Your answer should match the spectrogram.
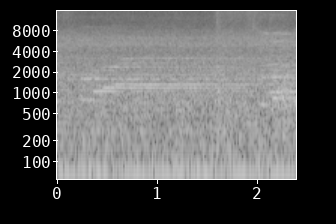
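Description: A moving electric commuter train heard from inside the car: a steady low rumble of running gear and car noise. From about half a second in, faint high squealing tones sound above it.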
